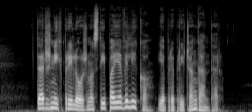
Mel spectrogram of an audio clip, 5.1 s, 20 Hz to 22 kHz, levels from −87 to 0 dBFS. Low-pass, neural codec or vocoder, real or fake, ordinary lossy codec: 19.8 kHz; none; real; none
